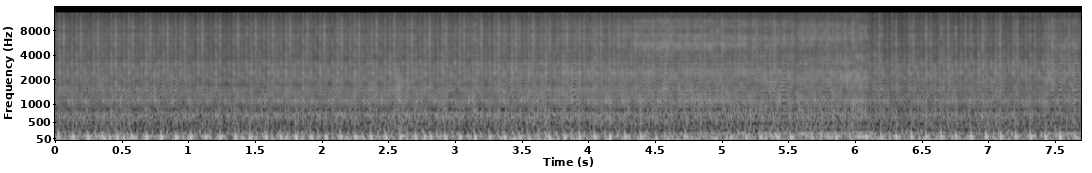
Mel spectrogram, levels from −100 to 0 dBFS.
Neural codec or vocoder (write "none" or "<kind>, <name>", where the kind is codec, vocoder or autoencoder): vocoder, Vocos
